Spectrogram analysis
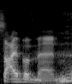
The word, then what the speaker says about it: Cybermen: People usually pronounce it Cyba, so Cyberman. Oh. Because British.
